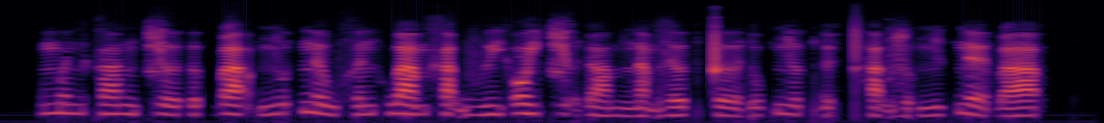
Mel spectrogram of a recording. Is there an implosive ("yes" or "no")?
yes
